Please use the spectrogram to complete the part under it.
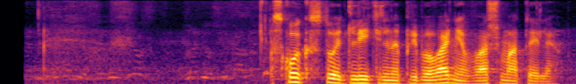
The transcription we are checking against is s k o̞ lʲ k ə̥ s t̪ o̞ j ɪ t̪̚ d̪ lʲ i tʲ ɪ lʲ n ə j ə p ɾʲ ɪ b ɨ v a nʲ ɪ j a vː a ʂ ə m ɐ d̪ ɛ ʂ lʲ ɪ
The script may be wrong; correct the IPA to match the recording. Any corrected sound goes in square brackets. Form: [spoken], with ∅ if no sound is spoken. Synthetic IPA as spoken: s k o̞ lʲ k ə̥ s t̪ o̞ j ɪ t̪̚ d̪ lʲ i tʲ ɪ lʲ n ə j ə p ɾʲ ɪ b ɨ v a nʲ ɪ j [ə] vː a ʂ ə m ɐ [t̪] ɛ [∅] lʲ ɪ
